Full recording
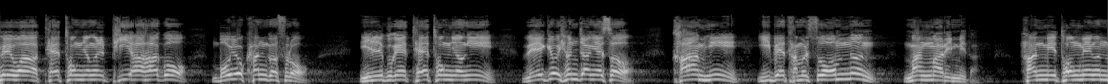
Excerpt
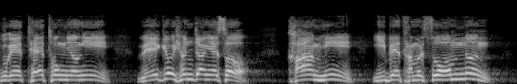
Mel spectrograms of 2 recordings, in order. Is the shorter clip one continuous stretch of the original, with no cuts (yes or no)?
yes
